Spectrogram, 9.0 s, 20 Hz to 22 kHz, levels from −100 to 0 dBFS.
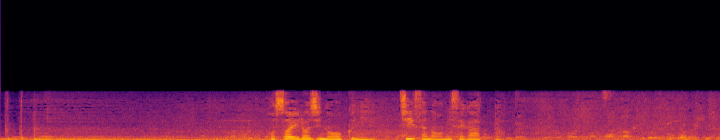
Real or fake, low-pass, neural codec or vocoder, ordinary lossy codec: real; none; none; none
